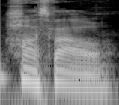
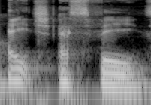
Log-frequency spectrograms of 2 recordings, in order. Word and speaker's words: HSV: HSV. HSV. So that's Hamburg Sports Club. – Right. – But the Germans say HSV. And I got corrected on this by my brother-in-law, who's a big HSV fan.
